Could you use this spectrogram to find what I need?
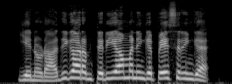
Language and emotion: Tamil, angry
